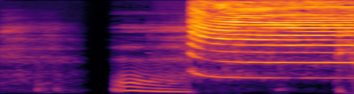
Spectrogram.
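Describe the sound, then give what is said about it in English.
A single loud air horn blast, a harsh, bright, steady tone held for more than a second to the end. “I just needed something to... Yeah, a little bit of air horn there to help out. A little air horn.”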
